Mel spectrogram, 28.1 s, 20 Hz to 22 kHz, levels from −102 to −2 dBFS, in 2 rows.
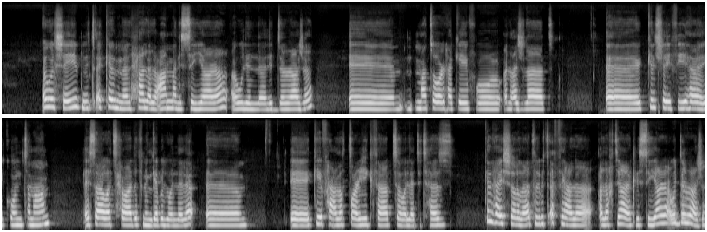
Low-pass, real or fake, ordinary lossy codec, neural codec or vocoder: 19.8 kHz; fake; none; codec, 44.1 kHz, 7.8 kbps, Pupu-Codec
